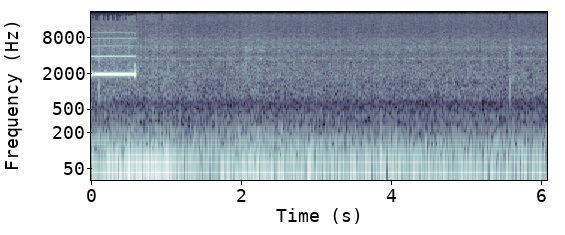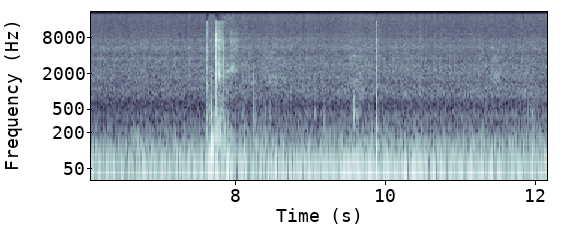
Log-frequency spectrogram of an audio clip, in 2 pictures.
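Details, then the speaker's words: 2010 Toyota Yaris manual hatchback after a loose negative battery terminal caused stalling and rough running: short beep, then a low, steady idle that holds on its own while the ECU relearns after reset, no repairs done; normal idle. "Stable on its own. Sounds good."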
